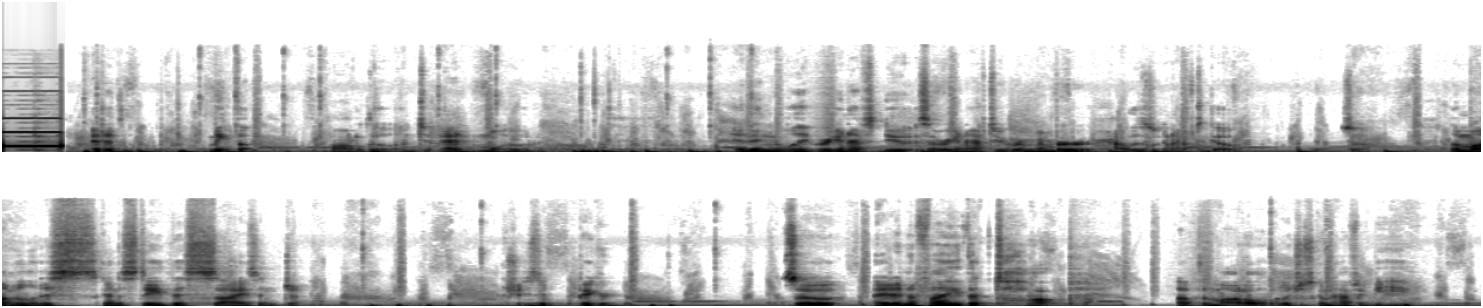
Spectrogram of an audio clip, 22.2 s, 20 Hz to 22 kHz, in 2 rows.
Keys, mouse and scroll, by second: 0.4 click, 0.7 Tab, 1.5-3.9 shift+middle drag, 3.9-4.3 scroll down 4, 4.3 Tab, 5.0-8.6 shift+middle drag, 14.1 z, 14.7-16.0 middle drag, 16.0 Tab, 16.5-16.8 middle drag.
